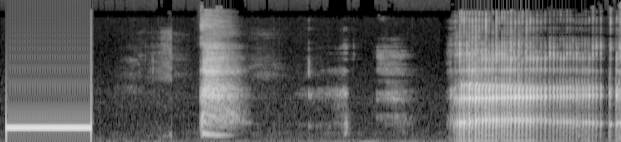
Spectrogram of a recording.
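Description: A steady electronic beep opens, followed by a short gurgling belch and then a long, loud, rumbling burp close to the microphone that drags on for over a second.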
